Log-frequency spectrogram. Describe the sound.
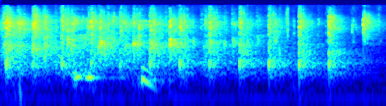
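An audience applauds, a dense, steady wash of many hands clapping that holds for about four seconds, with a few sharper claps standing out and faint voices murmuring underneath.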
